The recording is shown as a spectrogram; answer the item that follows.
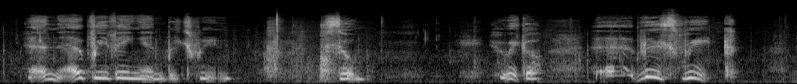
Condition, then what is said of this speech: Cerebral palsy. And because I'm an awful reader, because my cerebral palsy affects my reading and my speech and a whole lot of other things, I'm gonna let the iPad read it to us.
